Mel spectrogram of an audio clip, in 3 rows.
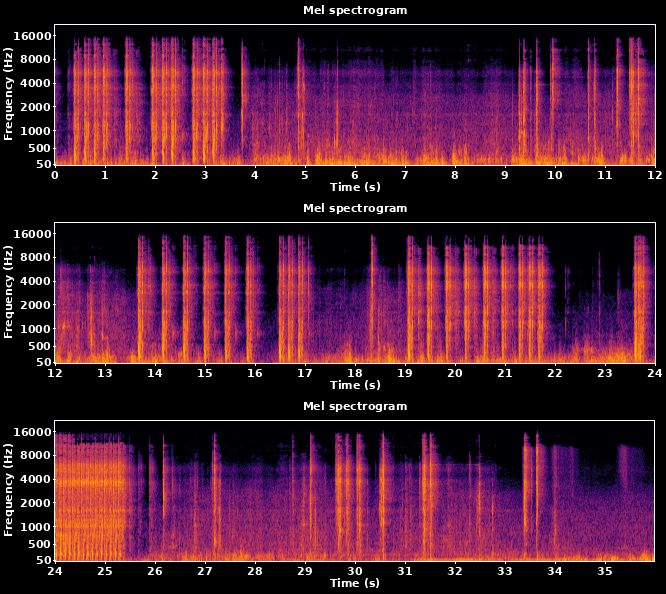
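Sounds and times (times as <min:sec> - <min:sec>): airsoft rifle shots: 0:00.0 - 0:03.5, 0:13.6 - 0:17.2, 0:19.0 - 0:22.0, 0:23.6 - 0:25.6
bolt cycling clack: 0:29.1 - 0:31.8, 0:33.4 - 0:33.8.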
